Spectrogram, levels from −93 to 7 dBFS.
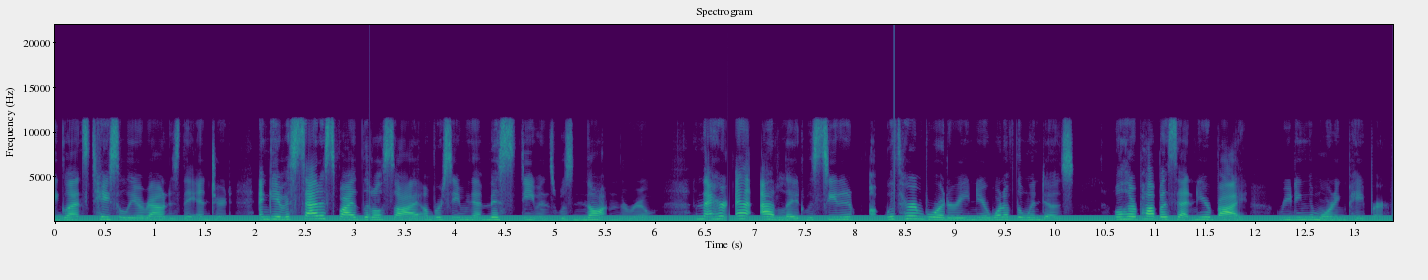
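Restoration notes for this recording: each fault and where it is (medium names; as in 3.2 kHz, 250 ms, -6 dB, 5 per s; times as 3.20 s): buzz 60 Hz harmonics 10 -36 dBFS
3.14–3.15 s: dropout 13 ms
6.73–6.75 s: dropout 20 ms
8.40 s: pop -20 dBFS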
